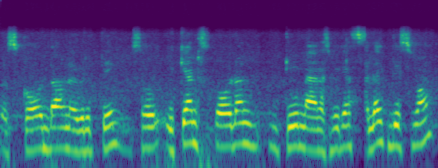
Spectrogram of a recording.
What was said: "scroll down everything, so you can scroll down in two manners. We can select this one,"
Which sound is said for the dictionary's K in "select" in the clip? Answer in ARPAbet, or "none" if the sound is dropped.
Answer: K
